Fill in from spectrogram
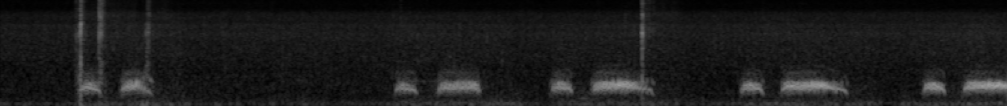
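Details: Young decoy spotted dove, eager to fight, used for trapping in a garden at U Minh; low hollow coos in short-long pairs, the first sharply clipped, repeated steadily, with a few sharp clicks near the start.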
